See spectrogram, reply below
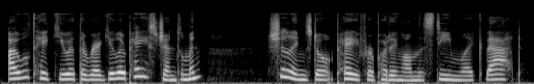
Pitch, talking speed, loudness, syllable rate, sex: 240 Hz, 215 wpm, -18 LUFS, 5.6 syllables/s, female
